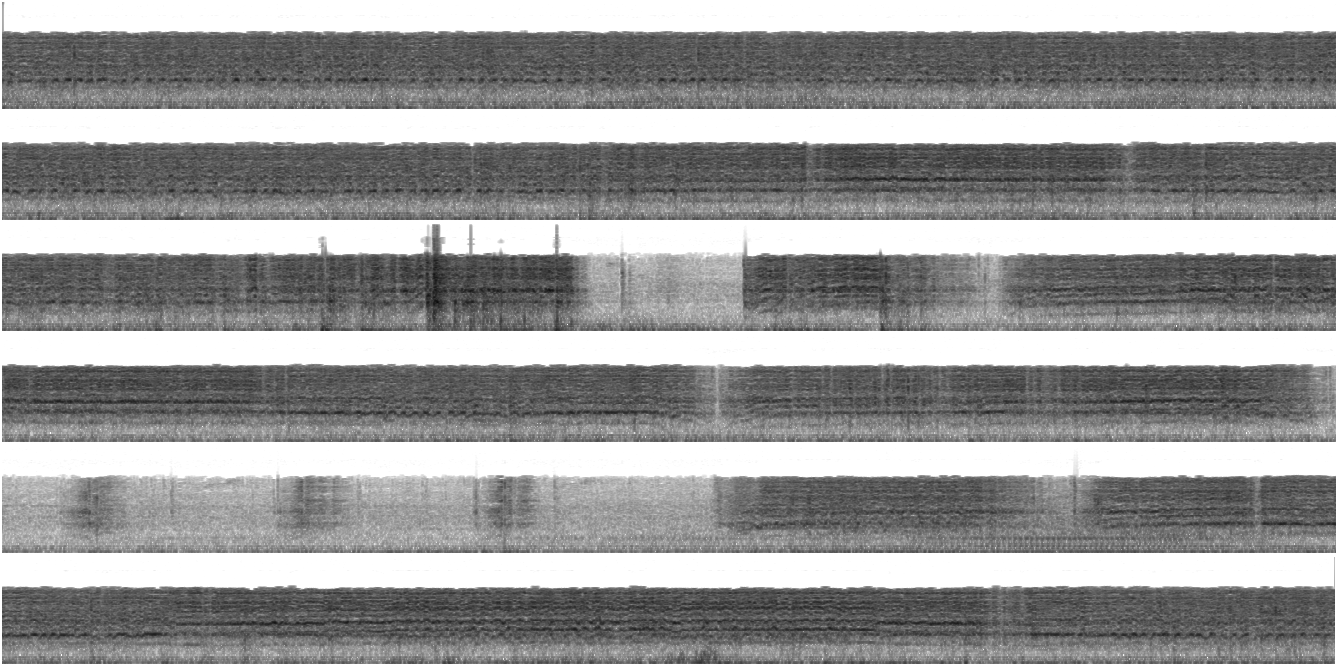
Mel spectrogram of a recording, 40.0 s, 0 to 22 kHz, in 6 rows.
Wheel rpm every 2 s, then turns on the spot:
160, 170, 160, 170, 160, 160, 160, 170, 100, 120, 160, 150, 140, 70, 10, 80, 130, 160, 160, 160.
none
